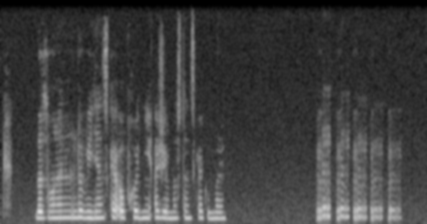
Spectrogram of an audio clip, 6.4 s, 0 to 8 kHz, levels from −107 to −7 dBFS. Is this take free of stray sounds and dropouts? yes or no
no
